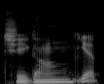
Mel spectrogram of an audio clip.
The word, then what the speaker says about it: Qigong: Is it Qigong? – Yep.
